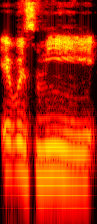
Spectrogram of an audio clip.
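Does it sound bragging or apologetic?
apologetic. It is said in an apologetic way.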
